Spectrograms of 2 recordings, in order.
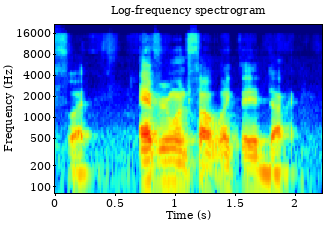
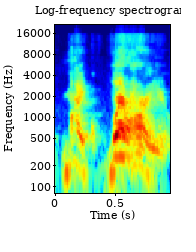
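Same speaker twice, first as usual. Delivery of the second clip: higher, louder call into the woods; 9 semitones higher, 7 dB louder than usual. Retold or imitated. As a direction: shout across to find him. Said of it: "And he goes".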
